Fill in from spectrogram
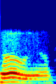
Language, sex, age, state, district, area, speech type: Hindi, male, 45-60, Rajasthan, Jodhpur, urban, conversation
